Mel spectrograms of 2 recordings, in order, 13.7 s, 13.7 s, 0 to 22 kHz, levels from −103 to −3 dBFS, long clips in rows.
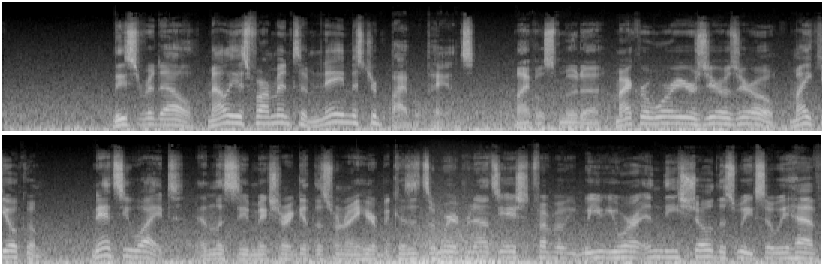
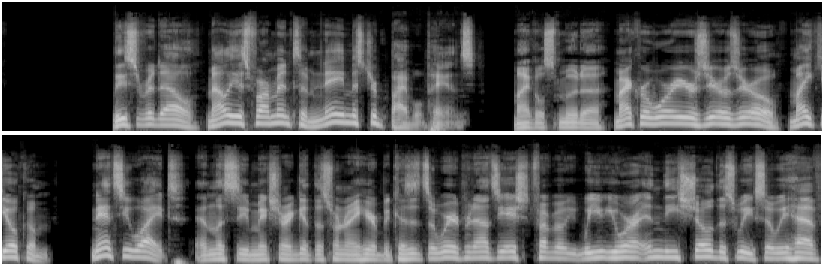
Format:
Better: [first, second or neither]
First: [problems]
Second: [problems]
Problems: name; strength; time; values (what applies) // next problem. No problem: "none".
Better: second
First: wind noise on the microphone; occasional gusts; 15 dB below the speech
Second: none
